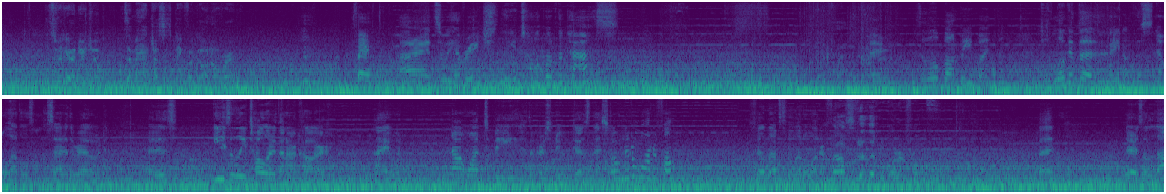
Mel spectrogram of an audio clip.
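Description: Song with vocals playing on a car stereo, over the steady low road and engine rumble inside a moving car's cabin.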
